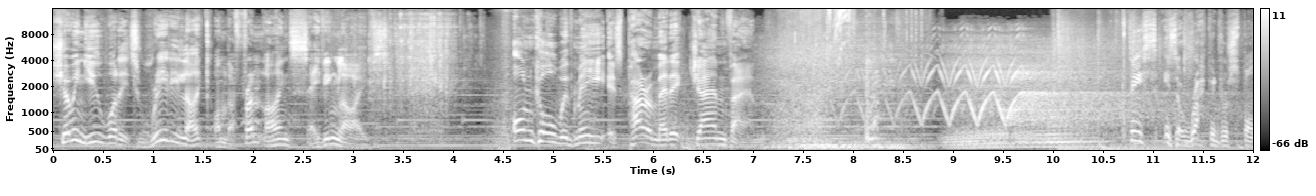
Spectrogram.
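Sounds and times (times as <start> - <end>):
siren yelping: 7.8 - 10.1.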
